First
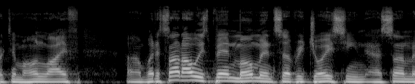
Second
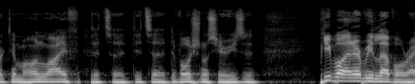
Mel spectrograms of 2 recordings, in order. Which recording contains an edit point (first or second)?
second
